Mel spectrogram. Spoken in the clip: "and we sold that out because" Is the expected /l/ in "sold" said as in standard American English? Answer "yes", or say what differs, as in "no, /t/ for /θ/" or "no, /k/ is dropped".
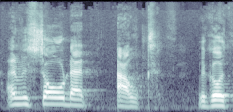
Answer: no, /l/ is dropped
